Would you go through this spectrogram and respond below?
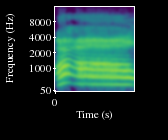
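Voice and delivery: put-on pitiful, high, drawn-out little cry. Mocking a forty-five-year-old who says uh-oh: mocking a pathetic uh-oh. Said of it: "it's so pathetic".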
